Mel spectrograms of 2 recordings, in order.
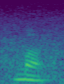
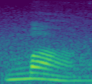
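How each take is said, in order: First: The syllable is short and light, without contour. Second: The pitch dips down then rises. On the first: "Yung light lang, simple lang" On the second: "pababa, and then pataas"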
